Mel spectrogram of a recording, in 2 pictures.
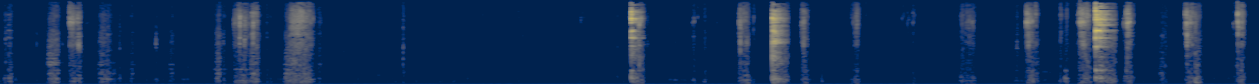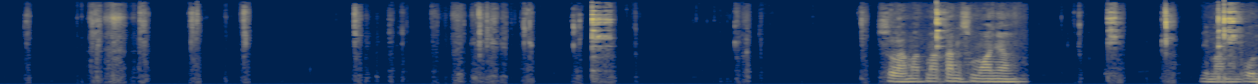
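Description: A person chews food close up with wet, smacking sounds.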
